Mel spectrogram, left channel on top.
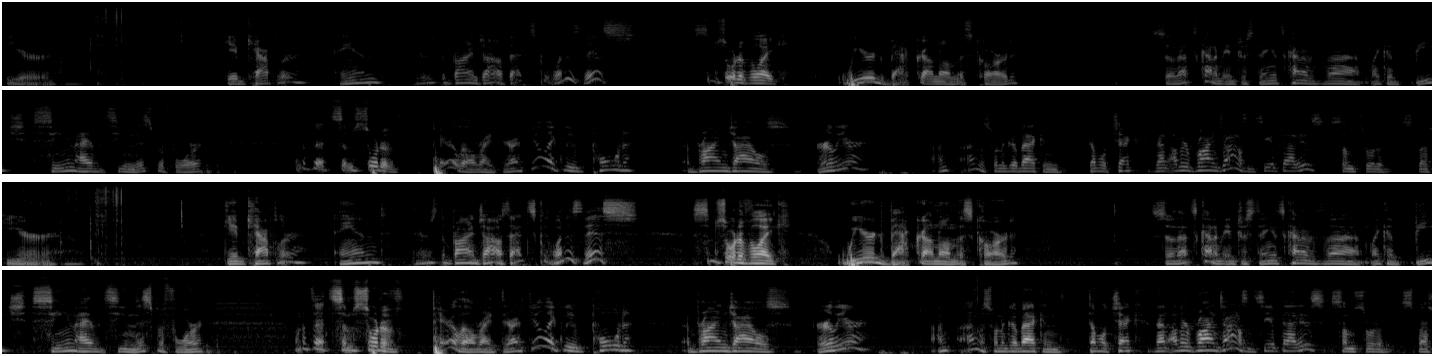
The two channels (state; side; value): quieter; left; 9.5 dB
